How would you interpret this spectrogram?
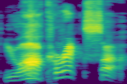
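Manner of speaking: hearty mock-announcer boom; booming sidekick catchphrase. Mimics Ed McMahon's catchphrase.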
